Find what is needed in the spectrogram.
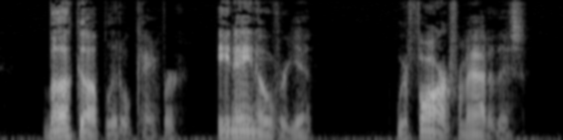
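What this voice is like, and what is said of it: Exaggerated drawl. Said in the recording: “in that exaggerated drawl”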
